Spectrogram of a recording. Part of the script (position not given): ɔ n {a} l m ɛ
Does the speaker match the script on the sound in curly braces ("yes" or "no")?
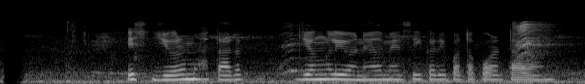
no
